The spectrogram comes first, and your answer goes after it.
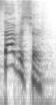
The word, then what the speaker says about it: Staffordshire: You can tell like your fucking North American lips the idea of saying "sure" instead of "shire." I'm trolling. It's Staffordshire.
